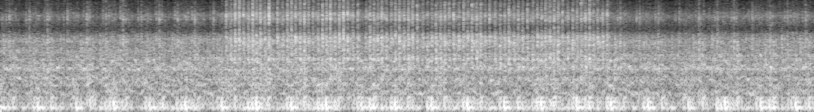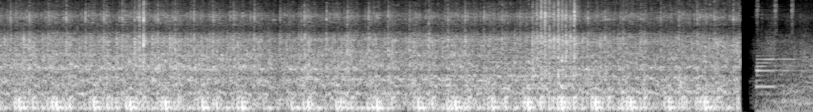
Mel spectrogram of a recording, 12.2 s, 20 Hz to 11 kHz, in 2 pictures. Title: CB400 PB1 ENGINE RATTLING NOISE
